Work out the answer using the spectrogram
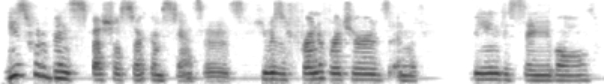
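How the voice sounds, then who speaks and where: A woman's voice: medium pitch, moderate pace, darkish tone, natural voice. A woman acting a fretful, secretive wife who covers for her lover, in a dramatic mystery reading with dull sound. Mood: guarded.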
